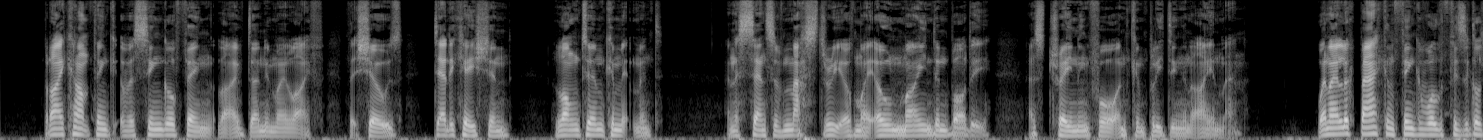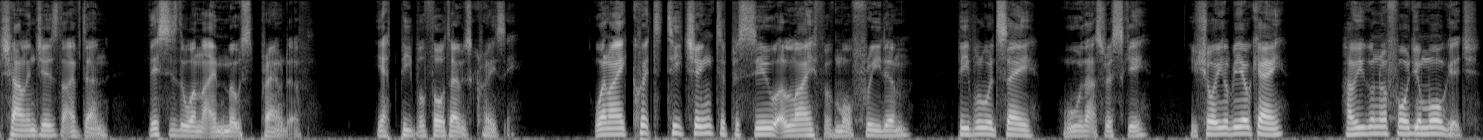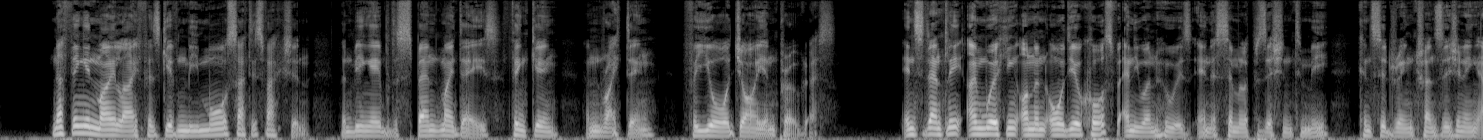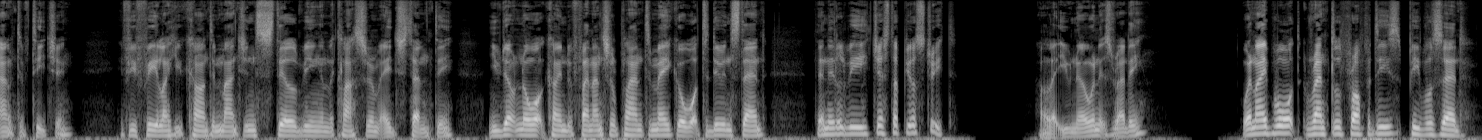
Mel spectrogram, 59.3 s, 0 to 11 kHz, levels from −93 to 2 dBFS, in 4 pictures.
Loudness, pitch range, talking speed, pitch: -25 LUFS, 105-140 Hz, 195 wpm, 120 Hz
